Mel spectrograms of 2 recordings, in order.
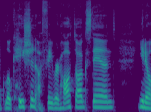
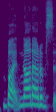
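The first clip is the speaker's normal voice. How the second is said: a little choked up; 8 semitones higher, faster than usual. Real, not acted. Son remembering his late dad to the host, real, slightly choked up. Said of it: "Getting a little choked up".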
